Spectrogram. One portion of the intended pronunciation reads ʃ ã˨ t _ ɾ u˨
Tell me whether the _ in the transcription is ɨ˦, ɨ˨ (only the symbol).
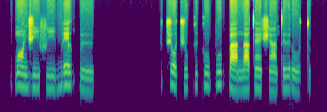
ɨ˦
